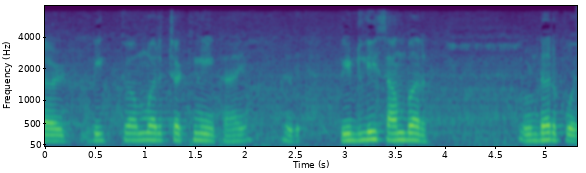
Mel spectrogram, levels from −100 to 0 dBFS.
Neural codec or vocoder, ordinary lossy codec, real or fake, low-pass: codec, 16 kHz, 2 kbps, FunCodec, trained on LibriTTS, 25 frames a second; none; fake; 7.2 kHz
